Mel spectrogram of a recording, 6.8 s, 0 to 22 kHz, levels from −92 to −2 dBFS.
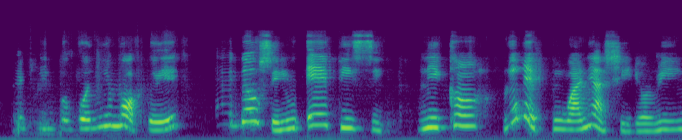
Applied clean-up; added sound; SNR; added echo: neural mask model DeepFilterNet 3.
